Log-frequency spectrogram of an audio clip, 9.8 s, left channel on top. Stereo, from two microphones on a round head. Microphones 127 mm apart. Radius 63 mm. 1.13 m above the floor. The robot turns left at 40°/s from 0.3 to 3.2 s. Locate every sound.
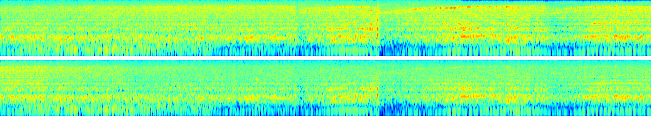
0.0 s a drone: 145° right; by 9.8 s 100° left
